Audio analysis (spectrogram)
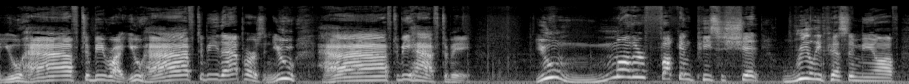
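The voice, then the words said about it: Imitates another person's voice, angry rant. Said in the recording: “I'm doing an excellent Joey Diaz impression right now”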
